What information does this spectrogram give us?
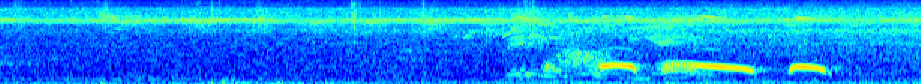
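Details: After nearly three seconds of quiet background, a spotted dove at a farm in Ba Vì, Hanoi, Vietnam, gives one three-part phrase: a short coo, a longer downward-curving croon and a short final coo. A thin steady hum persists.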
